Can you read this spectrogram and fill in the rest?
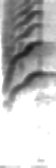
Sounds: tweet, Animal, Bird, Wild animals, bird song

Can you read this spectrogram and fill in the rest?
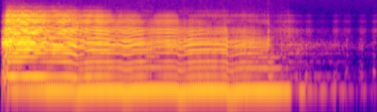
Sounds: Guitar, Plucked string instrument, Electric guitar, Music, Musical instrument

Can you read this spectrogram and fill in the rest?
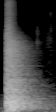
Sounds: dishes, pots and pans, home sounds

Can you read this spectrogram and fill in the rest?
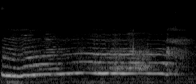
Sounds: Human voice, sobbing

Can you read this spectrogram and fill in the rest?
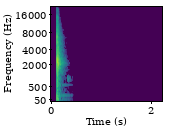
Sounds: Hands, Finger snapping

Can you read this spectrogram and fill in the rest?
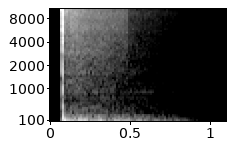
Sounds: Thump

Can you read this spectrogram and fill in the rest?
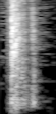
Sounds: thud

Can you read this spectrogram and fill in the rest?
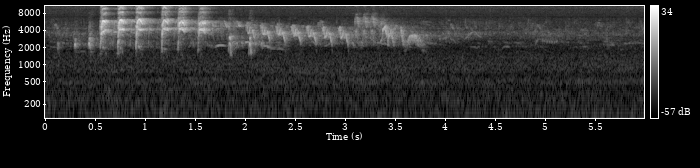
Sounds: Wild animals, Bird, Animal, bird song

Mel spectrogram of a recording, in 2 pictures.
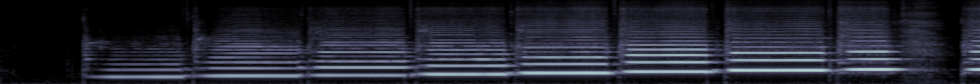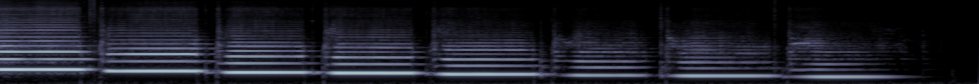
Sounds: Musical instrument, Wind instrument, Music

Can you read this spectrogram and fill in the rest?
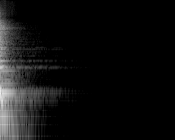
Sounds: Bell, Cowbell

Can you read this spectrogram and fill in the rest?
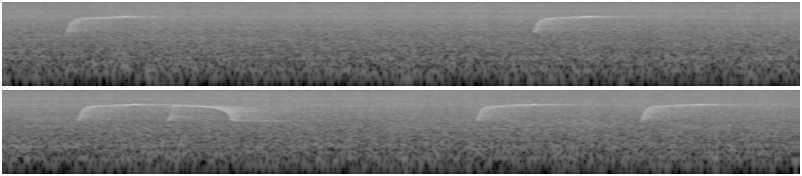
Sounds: Water

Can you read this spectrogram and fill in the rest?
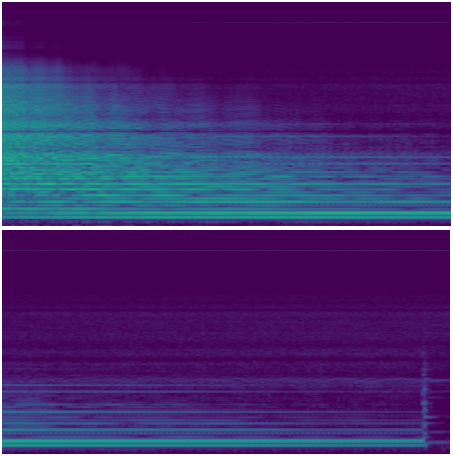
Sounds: Guitar, Musical instrument, Plucked string instrument, Music

